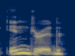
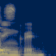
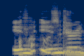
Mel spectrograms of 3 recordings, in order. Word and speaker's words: Indrid: I thought it was Ingrid. Indrid is like a band's name, but Ingrid is a woman's name. So I'm just curious. And I didn't want to Okay, it's supposed. I've been saying it wrong. It's supposed to be Indrid.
